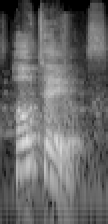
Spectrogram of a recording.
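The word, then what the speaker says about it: Heaux Tales: a new project and it's called hotels okay it's spelled h-e-a-u-x tails what i've heard is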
